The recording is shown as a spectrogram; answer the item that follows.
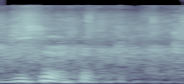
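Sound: audience applauding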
